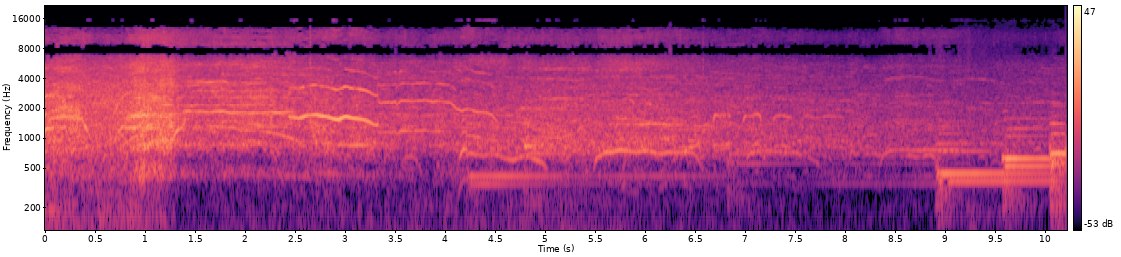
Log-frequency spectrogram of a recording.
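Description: Stadium crowd cheering and whooping as a goal goes in, many shouting voices heard through a phone in the stands. The cheering is loudest in the first couple of seconds and then fades, while soft held music tones come in from about the middle, with piano chords near the end.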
